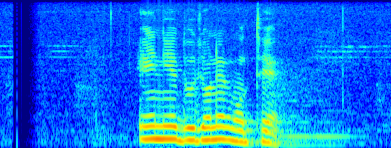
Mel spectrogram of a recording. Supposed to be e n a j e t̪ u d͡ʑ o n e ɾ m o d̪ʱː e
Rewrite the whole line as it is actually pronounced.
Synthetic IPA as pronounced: e n i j e d̪ u d͡ʑ o n e ɾ m o d̪ʱː e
